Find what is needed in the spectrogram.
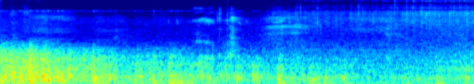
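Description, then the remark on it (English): The echo of a very loud thunderclap that struck close by: deep, rolling thunder rumbles on for several seconds, slowly fading, with steady rain hissing in the background. “So I started recording a video right after that. And so I caught not the thunderclap, but the echo of it.”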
